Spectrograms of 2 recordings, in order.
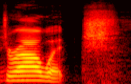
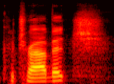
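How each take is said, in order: First: The last syllable starts with a W sound. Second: The last syllable starts with a V sound.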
